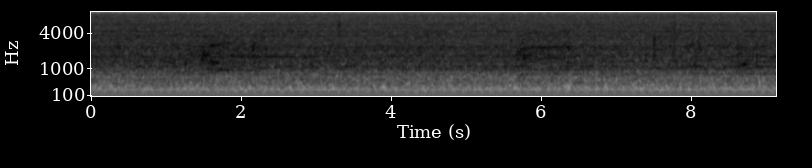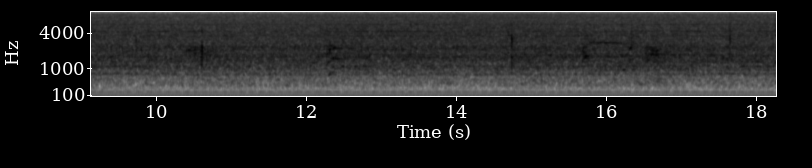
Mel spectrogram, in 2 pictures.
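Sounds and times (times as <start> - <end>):
killer whale pulsed calls: 0.1 - 18.2.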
